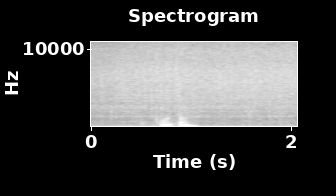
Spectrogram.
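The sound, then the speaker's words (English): Onion and garlic sizzle in a soup pot for a quick tomato soup, a steady frying hiss with a brief stirring clatter midway. “Okay, so this is going to be like the very quick little tomato soup. So onion and garlic are in this pot.”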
